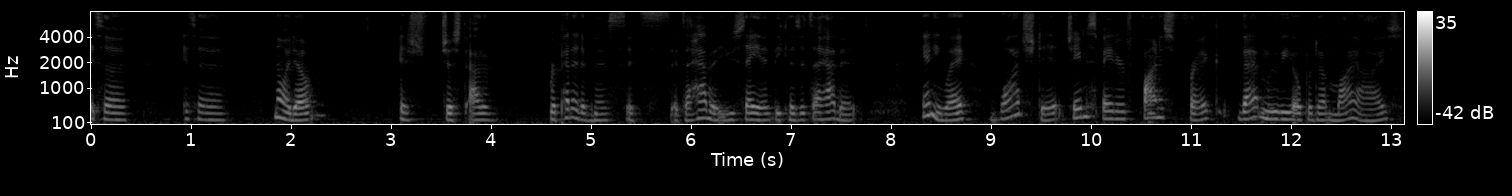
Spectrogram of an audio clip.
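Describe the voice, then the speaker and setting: The voice has a dark, mellow tone and vocal fry, with ordinary pitch variation. It moves at a moderate pace, broken by long, frequent pauses. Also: woman, fairly low pitch for a woman. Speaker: vlogger. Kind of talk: casual chat. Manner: stuttering at times; animated.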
